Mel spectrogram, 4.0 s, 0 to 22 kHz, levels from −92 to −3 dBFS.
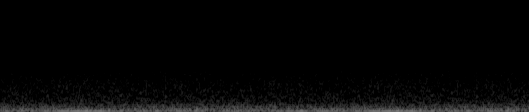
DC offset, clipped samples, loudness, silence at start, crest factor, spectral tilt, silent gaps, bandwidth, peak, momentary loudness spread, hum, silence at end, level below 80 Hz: under 0.1%; under 0.1%; -65 LUFS; 0 s; 12 dB; -7 dB/octave; none; 14.5 kHz; -48 dBFS; 5 LU; none; 0 s; -62 dBFS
